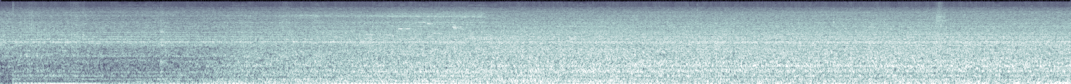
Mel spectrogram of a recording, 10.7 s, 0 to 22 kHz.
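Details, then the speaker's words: 2007 Nissan Quest at idle with heated rear window, heated mirrors, high beams, blower on high and AC on: constant low drone, no belt squeal; charging system holds 14.1 V despite weak battery. "So, we've really loaded this thing down. And the fact that we're sitting at 14.1 at idle is wonderful."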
